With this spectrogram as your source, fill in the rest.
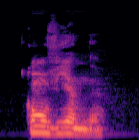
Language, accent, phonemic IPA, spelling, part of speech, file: French, Canada, /kɔ̃.vjɛn/, convienne, verb, LL-Q150 (fra)-convienne.wav
- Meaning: first/third-person singular present subjunctive of convenir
